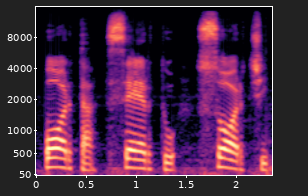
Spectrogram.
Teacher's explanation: O pessoal de São Paulo, capital, Curitiba e boa parte dos gaúchos faz o R com a ponta da língua. Esse som de R é feito com a ponta da língua vibrando.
